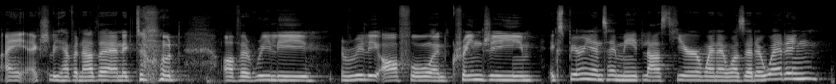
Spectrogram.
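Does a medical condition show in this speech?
No.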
